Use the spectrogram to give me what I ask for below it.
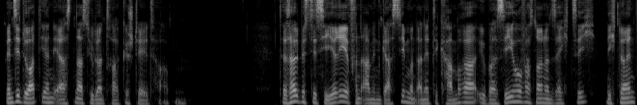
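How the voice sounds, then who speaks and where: A man's voice: fairly low pitch, gravelly, warm tone, no echo, clean studio sound. A man reading a scripted introduction as a radio presenter.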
